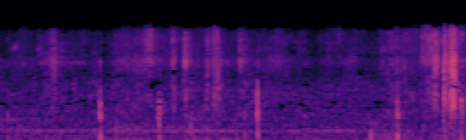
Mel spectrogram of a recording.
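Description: A racket hits a tennis ball with sharp pops.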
